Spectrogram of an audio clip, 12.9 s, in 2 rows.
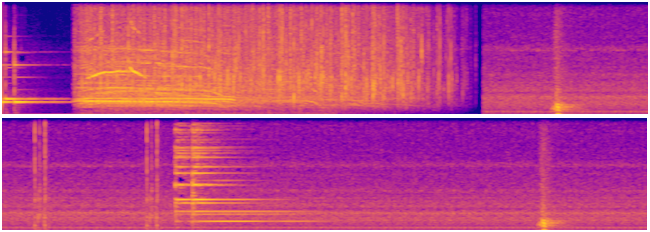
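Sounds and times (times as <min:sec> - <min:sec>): cartoon truck engine idling: 0:00.8 - 0:12.9
mouse clicks: 0:06.8 - 0:07.0, 0:07.9 - 0:08.1
bell chime ringing: 0:08.2 - 0:09.8.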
